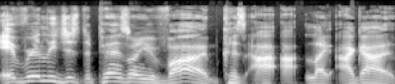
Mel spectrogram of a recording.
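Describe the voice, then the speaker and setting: In an American accent, a man talks with a bright, sharp tone and very wide pitch swings, the sound dry and close with no echo. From US South. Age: 20s. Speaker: rapper. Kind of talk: casual chat. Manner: halting.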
